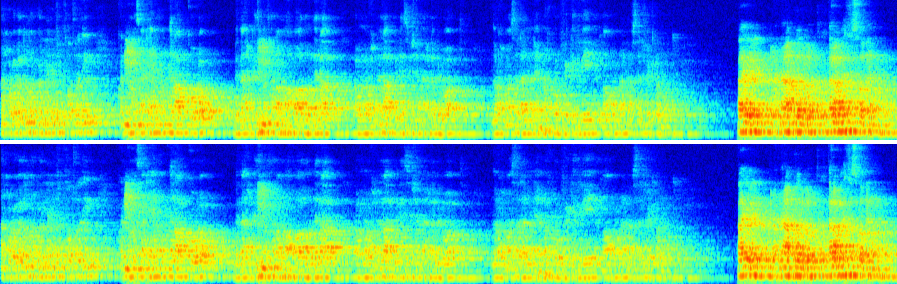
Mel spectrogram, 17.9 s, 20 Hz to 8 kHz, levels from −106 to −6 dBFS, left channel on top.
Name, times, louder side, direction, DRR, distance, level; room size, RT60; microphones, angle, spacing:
voice 1, 0.0-1.8 2.4-4.2 4.6-6.7 7.1-9.1 9.8-13.4, equal, 50° left, -6 dB, 0.7 m, -35 dB
voice 2, 14.7-17.6, equal, 25° right, -6 dB, 0.5 m, -26 dB
4.7 x 2.2 x 2.4 m, 2.7 s
head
